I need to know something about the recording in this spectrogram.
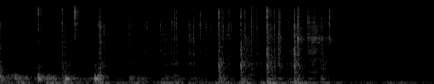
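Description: A small screwdriver squeaks and scrapes as it turns a screw close by.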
